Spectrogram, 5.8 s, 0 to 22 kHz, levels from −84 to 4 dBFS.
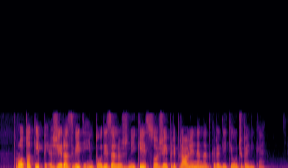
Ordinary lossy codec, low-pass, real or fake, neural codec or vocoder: MP3, 64 kbps; 7.2 kHz; real; none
